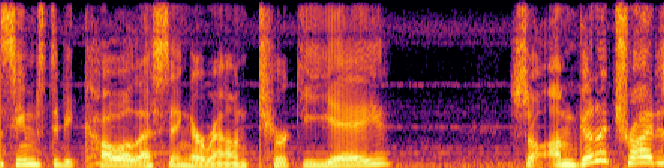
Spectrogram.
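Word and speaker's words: Türkiye: I'm gonna try to switch to saying turkey a in normal conversation so beak now or forever hold your peace Turks if you don't want to be turkey a with the emphasis on the last syllable and everything tell me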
